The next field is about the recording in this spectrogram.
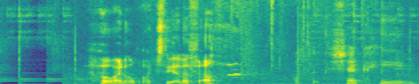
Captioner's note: laughs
